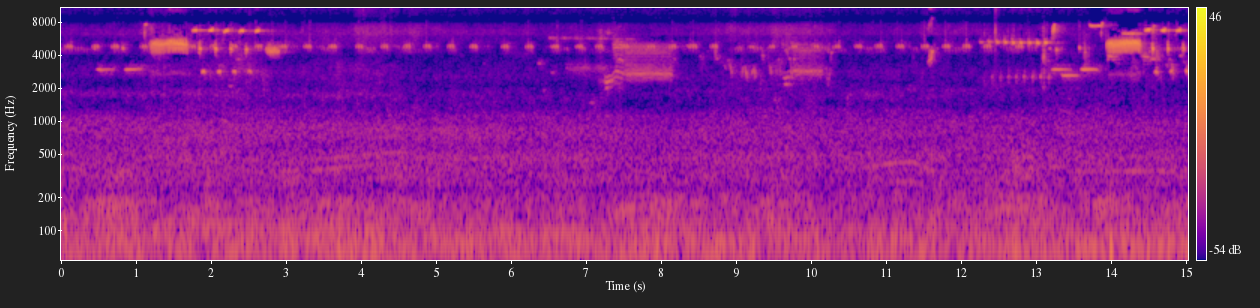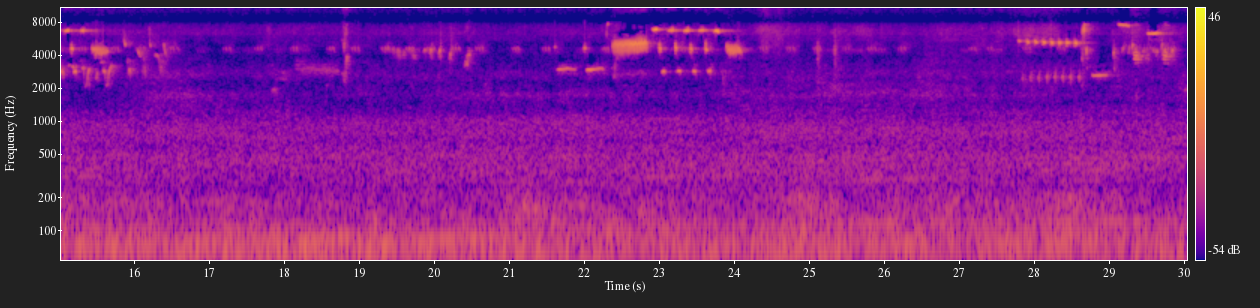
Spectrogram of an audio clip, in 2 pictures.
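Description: Birds singing outdoors, with one trilled song repeating about every eight seconds over a steady run of short, evenly spaced chirps. A constant low rumble lies underneath.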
